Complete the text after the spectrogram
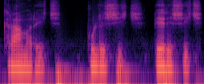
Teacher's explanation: Qolgan 3 ta bo'g'inli Kramaric, Pulisic, Perisic urg'u birinchi bo'g'inga tushadi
